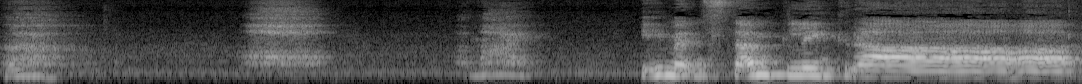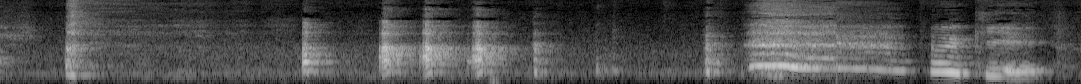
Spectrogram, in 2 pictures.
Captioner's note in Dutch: zucht; lacht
